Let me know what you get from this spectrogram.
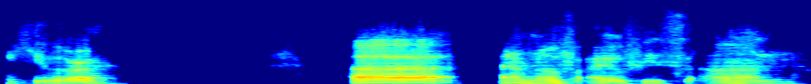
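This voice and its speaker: A man's voice: medium pitch, lively intonation, creaky, dry recording. A man hosting an online leadership session, calling on people by name with a friendly, apologetic manner. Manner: friendly, apologetic, quick asides. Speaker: host of an online workshop. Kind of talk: facilitating a video call. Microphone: video call. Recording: dull lo-fi call audio.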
